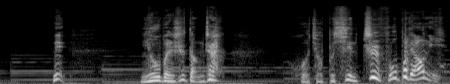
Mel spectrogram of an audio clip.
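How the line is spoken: Furious, exasperated. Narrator (Chinese): 栾忍无可忍，怒不可遏的说

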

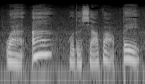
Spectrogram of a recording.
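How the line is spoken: Gentle. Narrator (Chinese): 妈妈温柔地说

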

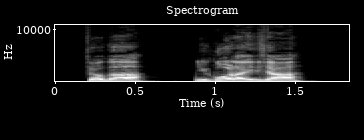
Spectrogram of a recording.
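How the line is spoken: Sudden call from afar. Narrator (Chinese): 突然，乔治从阳台喊了一声

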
